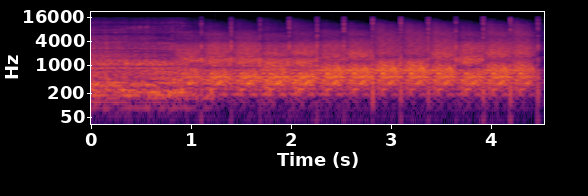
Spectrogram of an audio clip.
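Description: Rapid, evenly spaced hammer taps drive metal inserts into a spare doweling jig head drilled for larger bushings, the sharp blows landing about three times a second over a steady background hiss.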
